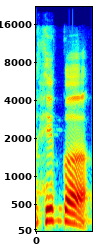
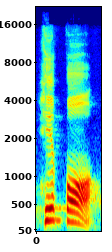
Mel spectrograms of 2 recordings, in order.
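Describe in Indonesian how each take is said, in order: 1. Vokal setelah konsonan terdengar tipis, seperti e. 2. Vokal setelah konsonan terdengar tebal, seperti o. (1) "Kalau hiqe jadi tipis" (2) "bukan hiqe"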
